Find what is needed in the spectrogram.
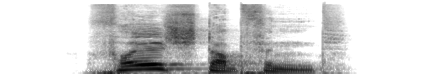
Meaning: present participle of vollstopfen
- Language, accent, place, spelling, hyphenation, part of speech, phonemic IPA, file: German, Germany, Berlin, vollstopfend, voll‧stop‧fend, verb, /ˈfɔlˌʃtɔpfənt/, De-vollstopfend.ogg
